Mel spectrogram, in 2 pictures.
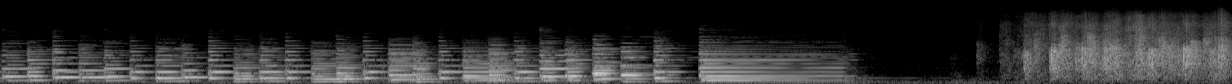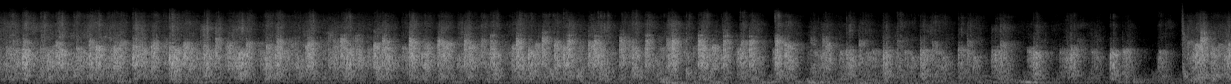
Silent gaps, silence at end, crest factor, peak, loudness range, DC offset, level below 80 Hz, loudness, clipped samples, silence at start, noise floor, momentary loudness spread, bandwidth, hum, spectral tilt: none; 0 s; 20 dB; -6 dBFS; 7 LU; under 0.1%; -54 dBFS; -25 LUFS; under 0.1%; 0 s; -54 dBFS; 9 LU; 16 kHz; none; -4 dB/octave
